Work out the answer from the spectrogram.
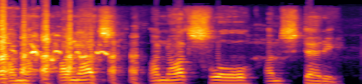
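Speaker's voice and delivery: very slow, unhurried, plodding delivery. Breaking out an impression of a favorite guest: Greg Freese impression. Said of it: "break out my Greg Freese impression".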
